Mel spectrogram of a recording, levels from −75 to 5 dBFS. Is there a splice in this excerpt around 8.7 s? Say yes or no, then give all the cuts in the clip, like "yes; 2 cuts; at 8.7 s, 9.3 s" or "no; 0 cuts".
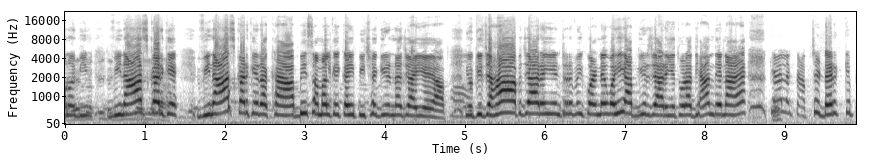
yes; 1 cut; at 8.7 s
